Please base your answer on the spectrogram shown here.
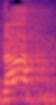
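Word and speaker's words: ده: সংখ্যার ক্ষেত্রে, এগুলো সংখ্যা না, এটুকু কাজে মনে রাখা হচ্ছে সংখ্যার ক্ষেত্রে যত হে আসবে সবগুলো হয় মালফুজি, মানে এগুলো উচ্চারিত হবে।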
